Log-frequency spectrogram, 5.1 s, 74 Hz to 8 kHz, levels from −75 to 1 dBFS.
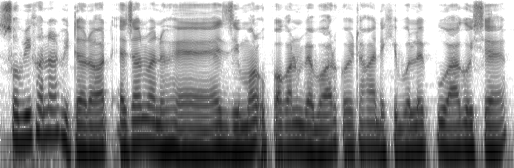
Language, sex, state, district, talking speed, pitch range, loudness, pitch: Assamese, male, Assam, Kamrup Metropolitan, 140 wpm, 115-125 Hz, -12 LUFS, 120 Hz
